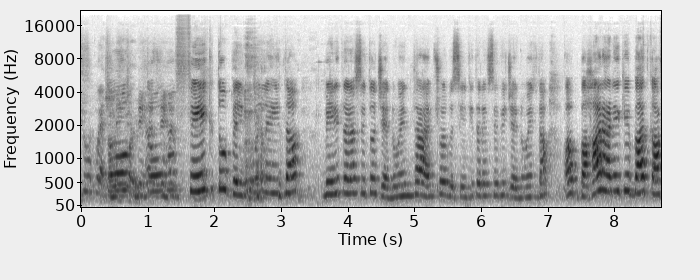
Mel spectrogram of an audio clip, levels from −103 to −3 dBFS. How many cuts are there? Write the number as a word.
zero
